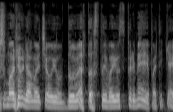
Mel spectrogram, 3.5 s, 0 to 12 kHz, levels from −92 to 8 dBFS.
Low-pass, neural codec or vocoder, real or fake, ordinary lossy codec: 10.8 kHz; vocoder, 44.1 kHz, 128 mel bands every 512 samples, BigVGAN v2; fake; MP3, 48 kbps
